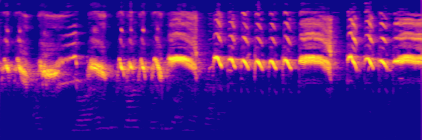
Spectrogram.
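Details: Loud, clear Hwamei song, full of varied phrases: warbled whistles give way to quick repeated bright notes, with brief pauses between bursts.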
